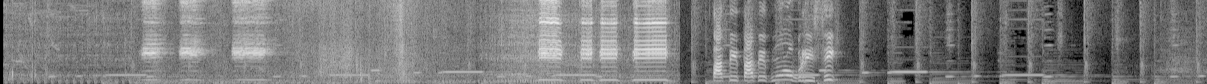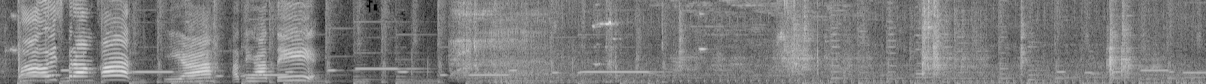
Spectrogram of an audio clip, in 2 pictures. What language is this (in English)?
Indonesian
